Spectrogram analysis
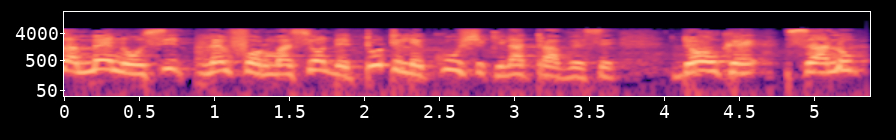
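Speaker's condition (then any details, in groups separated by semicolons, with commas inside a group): No condition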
